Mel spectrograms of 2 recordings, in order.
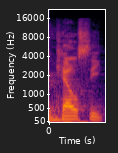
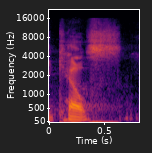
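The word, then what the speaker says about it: Kelce: He was saying it's pronounced Kels. It's still spelled the same, but the way you pronounce it, it's Kels.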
